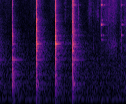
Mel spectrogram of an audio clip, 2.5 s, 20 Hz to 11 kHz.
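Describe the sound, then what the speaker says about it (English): A flathead screwdriver taps out the U-shaped horseshoe clip on a brake hose of a 2011-2017 Nissan Quest: five sharp, close metallic taps at an even pace, the last one softer. "You can use a flathead screwdriver or a pry bar. Put it right here and just gently tap that out."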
